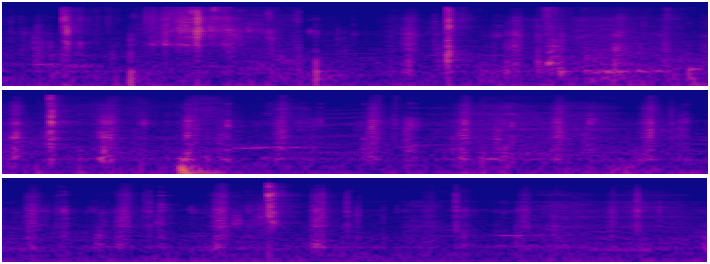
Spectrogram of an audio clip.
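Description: Close-miked eating: a bite of pickled onion crunched, with the loudest crunch about a second in, then irregular wet chewing and mouth clicks.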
